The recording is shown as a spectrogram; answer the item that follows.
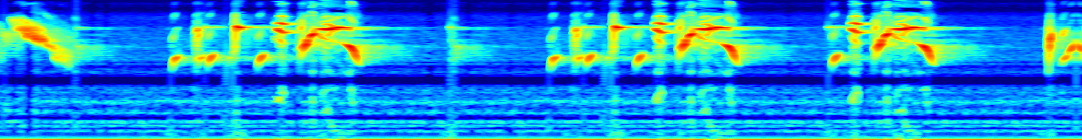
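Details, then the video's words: Wild European goldfinch repeating a short tinkling phrase of high chirps and a downward-curving note roughly every one and a half seconds, clear and close. "Écoutez et appréciez le doux chant du chardonneret sauvage"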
